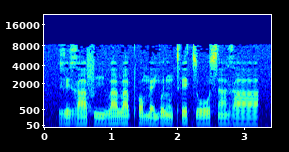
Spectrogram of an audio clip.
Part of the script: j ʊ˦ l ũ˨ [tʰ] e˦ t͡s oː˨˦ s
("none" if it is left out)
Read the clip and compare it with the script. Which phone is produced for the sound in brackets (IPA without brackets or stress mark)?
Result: tʰ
